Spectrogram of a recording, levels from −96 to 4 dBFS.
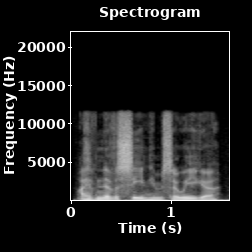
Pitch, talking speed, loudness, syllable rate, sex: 135 Hz, 265 wpm, -15 LUFS, 6.4 syllables/s, male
